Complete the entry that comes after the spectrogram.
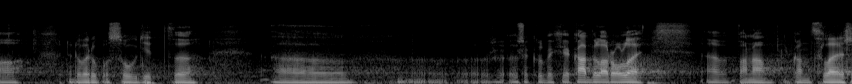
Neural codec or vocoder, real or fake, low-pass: none; real; 7.2 kHz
